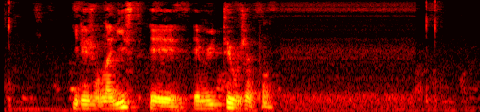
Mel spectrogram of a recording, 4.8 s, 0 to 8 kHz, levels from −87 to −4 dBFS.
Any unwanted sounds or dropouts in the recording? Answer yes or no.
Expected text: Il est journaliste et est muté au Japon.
no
